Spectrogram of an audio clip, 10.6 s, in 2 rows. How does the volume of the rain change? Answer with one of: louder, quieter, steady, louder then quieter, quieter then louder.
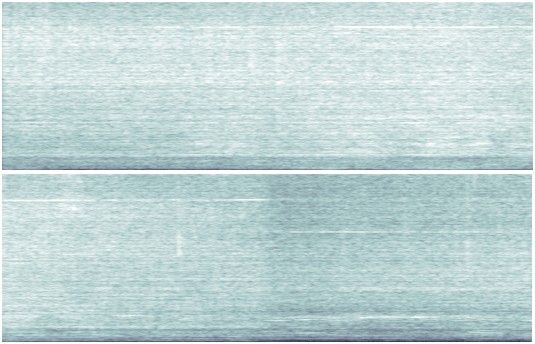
quieter.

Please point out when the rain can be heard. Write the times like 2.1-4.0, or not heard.
0.0-10.5.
